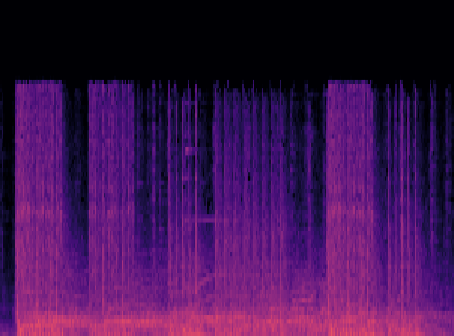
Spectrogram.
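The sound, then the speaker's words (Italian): Heavy machine gun firing in loud rapid bursts, several in succession with short gaps between them, each a dense rattling clatter of shots. “qualcuno si era portato anche una mitragliatrice pesante e provò a vedere se per caso funzionava.”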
